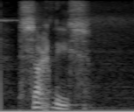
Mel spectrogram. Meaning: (adjective) Sardinian; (proper noun) Sardinian (language)
- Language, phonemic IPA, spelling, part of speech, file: Dutch, /ˈsɑrdis/, Sardisch, proper noun / adjective, Nl-Sardisch.ogg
